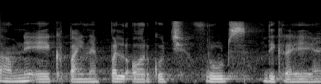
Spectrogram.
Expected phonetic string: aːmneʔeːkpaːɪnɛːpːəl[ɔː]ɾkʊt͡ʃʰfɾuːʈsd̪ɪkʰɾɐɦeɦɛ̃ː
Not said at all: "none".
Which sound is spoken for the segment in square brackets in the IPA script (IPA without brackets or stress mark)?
ɔː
